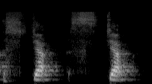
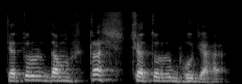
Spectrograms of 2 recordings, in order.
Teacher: Now therefore visarga followed by chakara, hence it will become sha.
